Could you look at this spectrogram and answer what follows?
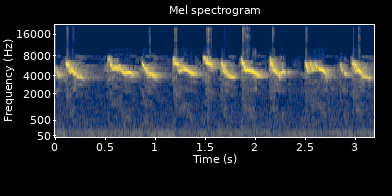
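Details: Song of a white-eye (pleci): shrill, clear downslurred chirps given in a rhythmic chain roughly three per second, loud and close, with a soft steady hum underneath.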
